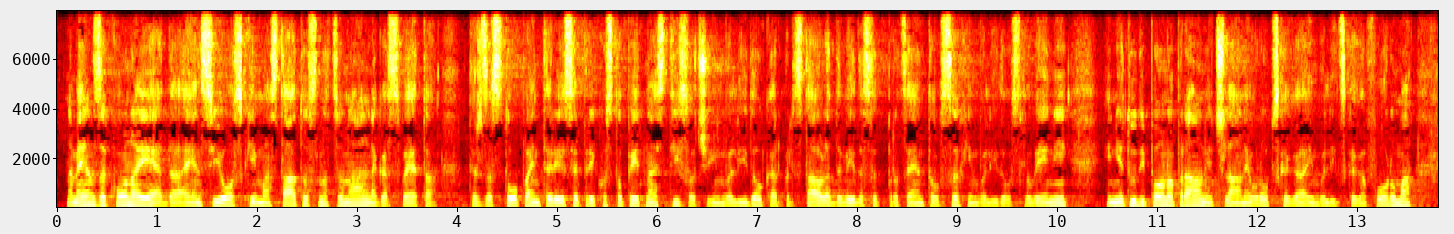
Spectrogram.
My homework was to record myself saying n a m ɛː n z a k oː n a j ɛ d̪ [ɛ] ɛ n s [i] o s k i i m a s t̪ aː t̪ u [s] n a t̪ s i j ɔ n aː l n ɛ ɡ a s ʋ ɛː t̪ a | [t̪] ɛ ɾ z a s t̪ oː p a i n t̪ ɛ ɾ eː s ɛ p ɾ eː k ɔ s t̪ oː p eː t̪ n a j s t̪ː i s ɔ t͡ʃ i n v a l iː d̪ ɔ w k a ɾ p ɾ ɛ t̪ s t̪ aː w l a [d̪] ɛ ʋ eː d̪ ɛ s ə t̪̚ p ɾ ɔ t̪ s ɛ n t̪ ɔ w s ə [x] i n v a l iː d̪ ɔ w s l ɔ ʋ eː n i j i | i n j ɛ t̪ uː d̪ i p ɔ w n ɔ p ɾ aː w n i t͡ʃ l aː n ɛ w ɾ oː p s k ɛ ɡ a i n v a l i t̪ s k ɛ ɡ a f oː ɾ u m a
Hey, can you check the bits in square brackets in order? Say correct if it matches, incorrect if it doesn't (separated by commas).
incorrect, correct, correct, correct, correct, correct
